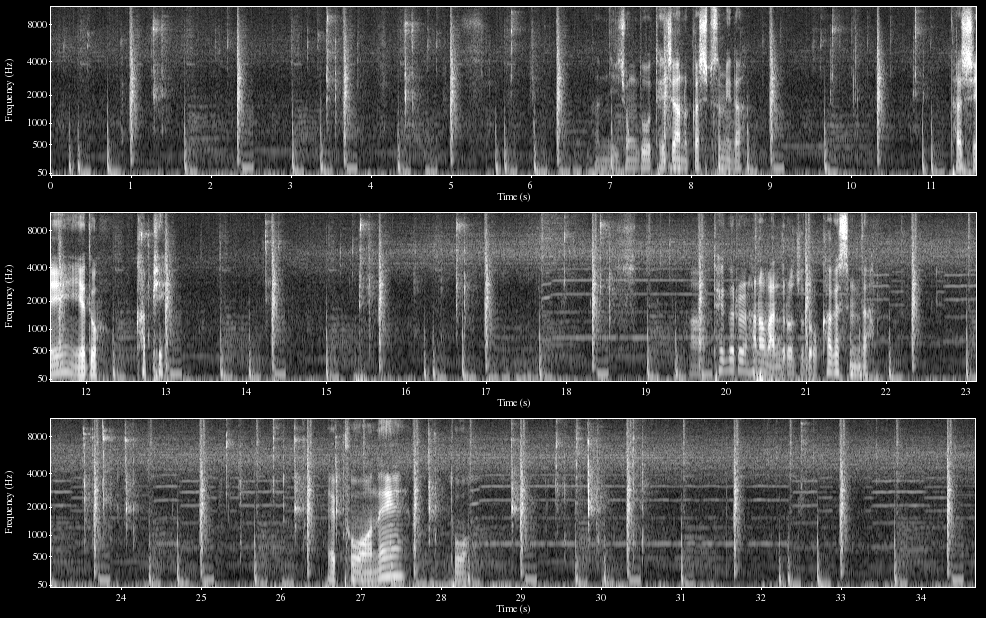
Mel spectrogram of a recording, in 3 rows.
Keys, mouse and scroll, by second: 1.3 p, 2.1 click, 3.8-4.1 scroll down 1, 4.5 Escape, 4.8 click, 5.1 middle click, 5.4 scroll down 1, 5.8-7.4 shift+middle drag, 7.9 shift+middle click, 8.3-8.7 scroll up 1, 8.9 middle click, 9.6 click, 9.9 shift+middle click, 10.8 scroll up 1, 10.9 scroll down 1, 11.6-12.8 scroll up 1, 12.8 m, 14.3 ctrl+click, 15.2 click, 15.7-16.0 scroll down 1, 16.9 click, 17.2 middle click, 17.6-17.9 scroll down 1, 18.1 shift+middle click, 19.2 click, 23.5 KP_1, 23.8 KP_Decimal, 25.3 BackSpace, 28.9 d, 29.5 BackSpace, 30.4 Return, 32.1 click, 32.6 shift+click, 33.3 shift+click, 34.4 shift+click.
